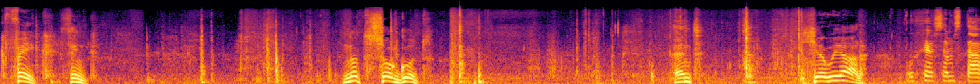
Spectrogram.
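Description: Car seat backs thump and click as they are folded down.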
